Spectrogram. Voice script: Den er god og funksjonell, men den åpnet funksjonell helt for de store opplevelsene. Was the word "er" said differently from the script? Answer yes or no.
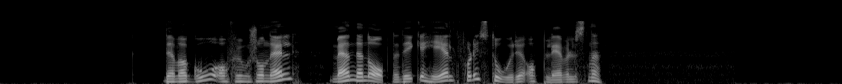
yes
